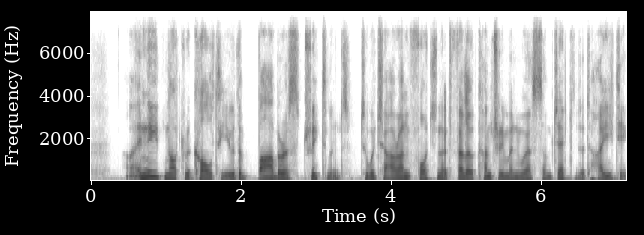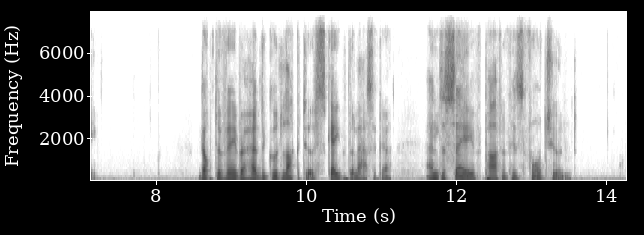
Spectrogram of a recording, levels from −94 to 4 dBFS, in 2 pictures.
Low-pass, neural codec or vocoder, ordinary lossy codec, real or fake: 7.2 kHz; codec, 16 kHz, 4 kbps, X-Codec, HuBERT features, trained on balanced general audio; Opus, 32 kbps; fake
